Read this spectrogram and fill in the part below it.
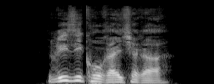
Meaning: inflection of risikoreich: 1. strong/mixed nominative masculine singular comparative degree 2. strong genitive/dative feminine singular comparative degree 3. strong genitive plural comparative degree
- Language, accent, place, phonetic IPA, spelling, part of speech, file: German, Germany, Berlin, [ˈʁiːzikoˌʁaɪ̯çəʁɐ], risikoreicherer, adjective, De-risikoreicherer.ogg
